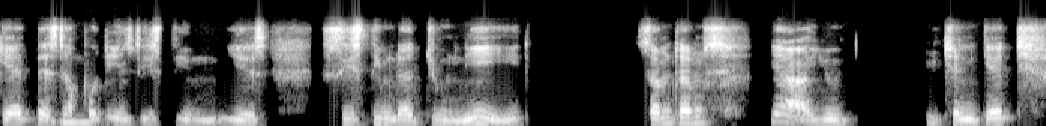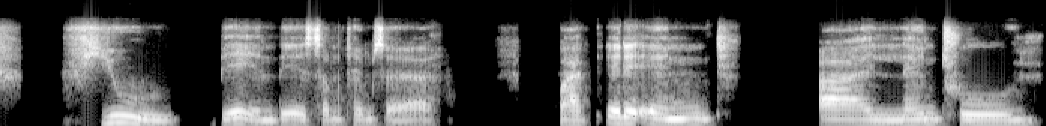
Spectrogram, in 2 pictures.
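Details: Young man with epilepsy who developed stuttering during the course of his epilepsy, attributed by the host to his seizures, and says he still sometimes stutters; stuttering.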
